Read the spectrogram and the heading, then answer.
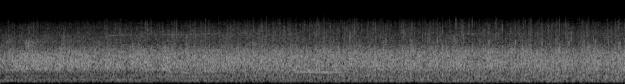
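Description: Steady applause from a crowd for the Lanier family at a Cardinals tribute to Max Lanier, a dense, even wash of many hands clapping that holds at a constant level for the whole stretch without pausing, with no voices standing out.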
